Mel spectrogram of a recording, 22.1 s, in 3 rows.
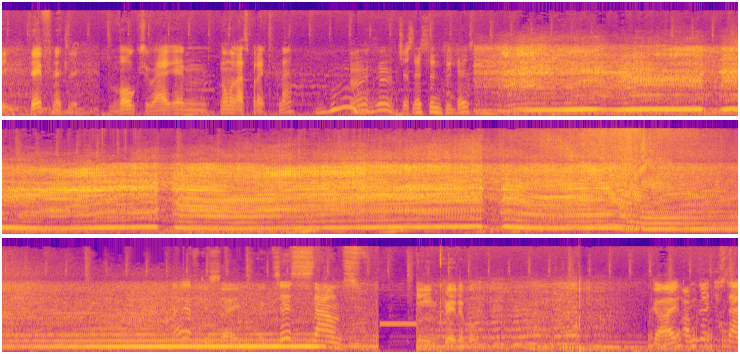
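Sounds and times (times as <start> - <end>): car engine revving hard: 4.7 - 18.5, 19.1 - 21.5.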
